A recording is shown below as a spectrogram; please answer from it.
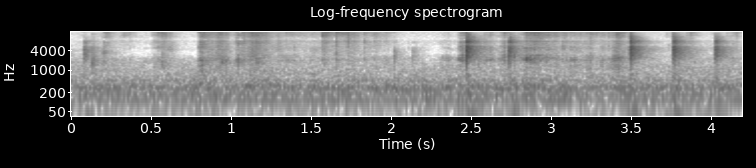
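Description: Rolling pizza-cutter wheel slicing through a baked pizza crust on a metal pizza pan: a scatter of small, sharp clicks and crunches over a steady low hum.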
